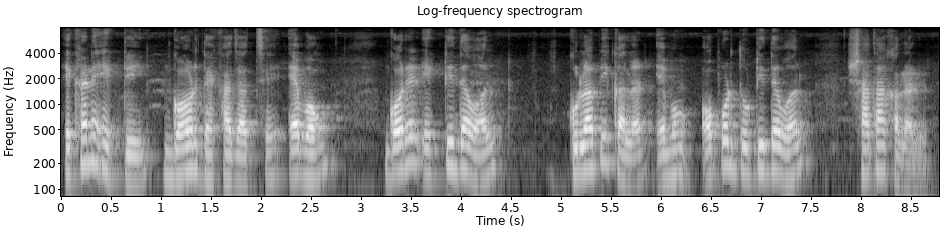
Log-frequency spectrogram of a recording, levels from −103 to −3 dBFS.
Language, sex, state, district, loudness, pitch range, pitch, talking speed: Bengali, male, Tripura, West Tripura, -19 LUFS, 135-165 Hz, 150 Hz, 115 wpm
